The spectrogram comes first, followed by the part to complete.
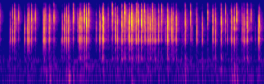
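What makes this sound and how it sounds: Long nails tap and scratch on a white plastic paddle hairbrush with a hollow back and white bristles. The result is a quick, uneven run of dry, bright clicks and crackly scratches with almost no low end. Each click stops instantly, with no ring.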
